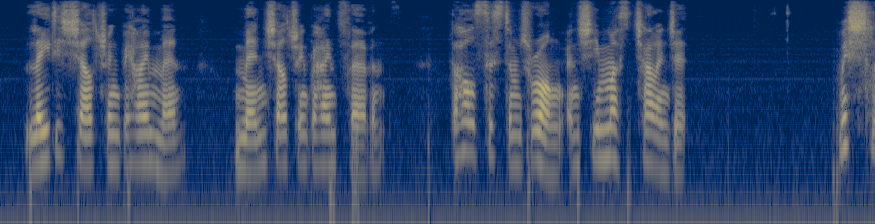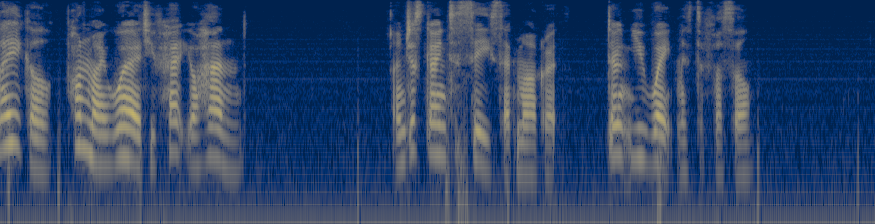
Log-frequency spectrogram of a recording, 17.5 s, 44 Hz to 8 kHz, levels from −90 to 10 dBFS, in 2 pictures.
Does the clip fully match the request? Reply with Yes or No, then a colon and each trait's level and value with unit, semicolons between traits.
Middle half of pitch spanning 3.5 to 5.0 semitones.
Yes: average, 4.0 semitones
